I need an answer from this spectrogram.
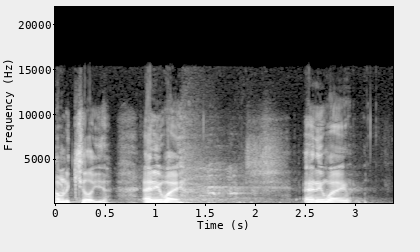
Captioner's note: audience chuckling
